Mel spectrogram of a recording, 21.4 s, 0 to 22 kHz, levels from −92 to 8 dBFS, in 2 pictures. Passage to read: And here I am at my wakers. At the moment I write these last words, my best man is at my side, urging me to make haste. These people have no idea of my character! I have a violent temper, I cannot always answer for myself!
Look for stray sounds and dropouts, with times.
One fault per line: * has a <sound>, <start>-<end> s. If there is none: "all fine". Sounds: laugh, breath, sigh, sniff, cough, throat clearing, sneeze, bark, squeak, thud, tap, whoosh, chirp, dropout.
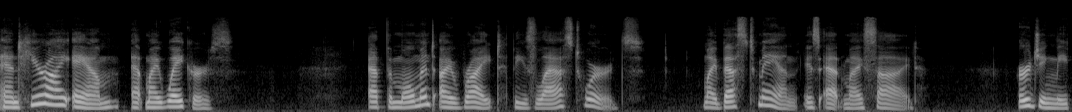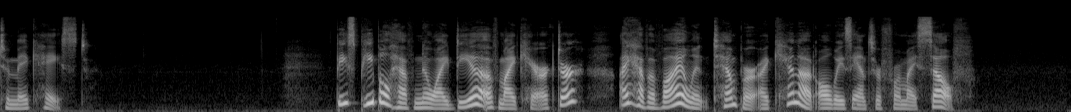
all fine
